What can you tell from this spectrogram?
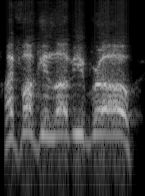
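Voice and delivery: high, loud adrenaline-fuelled yell of affection; re-enacted post-fight euphoria, high and loud; imitating elated shout.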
